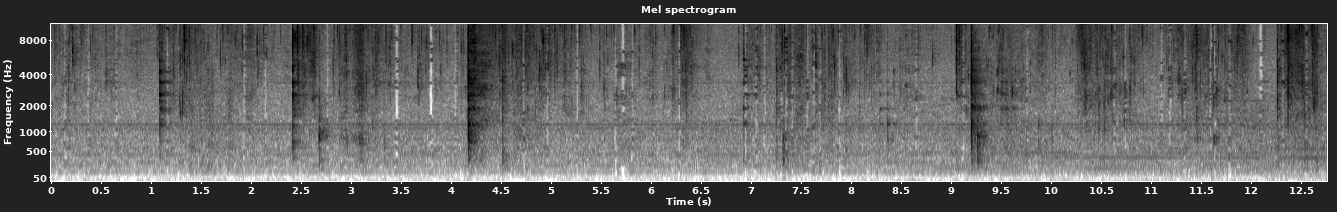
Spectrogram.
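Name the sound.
mixing oil and green seasoning into raw chicken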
